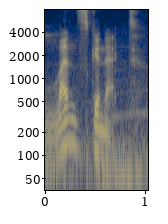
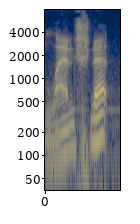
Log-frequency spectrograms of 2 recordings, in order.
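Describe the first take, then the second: First: Nearly every letter is sounded out. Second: Some of the letters are left silent. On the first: The speaker calls it right. "pronouncing almost all of the letters except for the last E" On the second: The speaker calls it wrong. "I was pronouncing them Landsknecht"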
